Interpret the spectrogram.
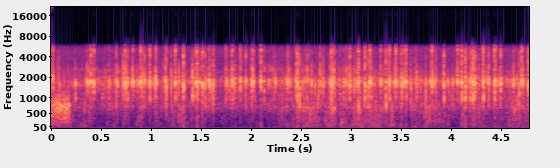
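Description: Rain pattering hard on the camera and microphone: a dense, uneven crackle of drop hits over a steady hiss.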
